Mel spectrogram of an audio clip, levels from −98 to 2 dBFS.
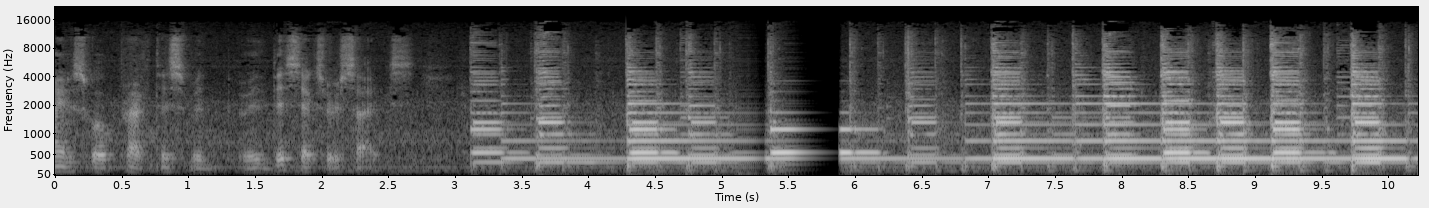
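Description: At 5.13 s the sound stalls for about 190 ms, then again from 5.48 s to 5.90 s for about 400 ms: a call audio freeze, likely from delayed packets draining the jitter buffer. Each gap is filled by a smeared continuation of the last sound that fades away, reaching brief silence near the end of the second. A spectrogram shows horizontally stretched, blurred bands there. Playback then resumes where it stopped, with nothing lost, so everything afterwards runs about 0.6 s late.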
